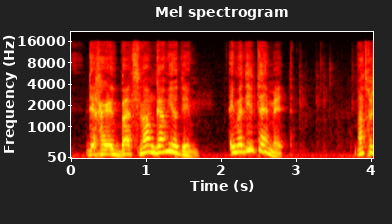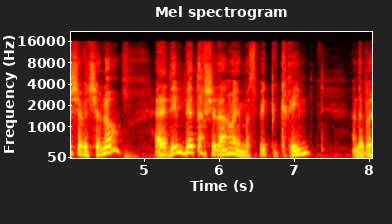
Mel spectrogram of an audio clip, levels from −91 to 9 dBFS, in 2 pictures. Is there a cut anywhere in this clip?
no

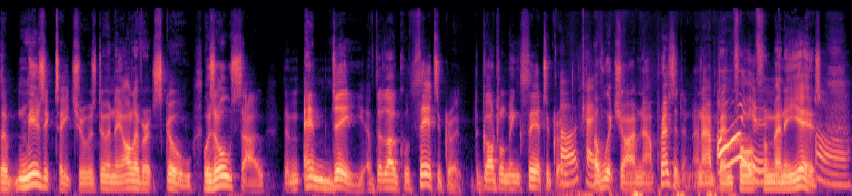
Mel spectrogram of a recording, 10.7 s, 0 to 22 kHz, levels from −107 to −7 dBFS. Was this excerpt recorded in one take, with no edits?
no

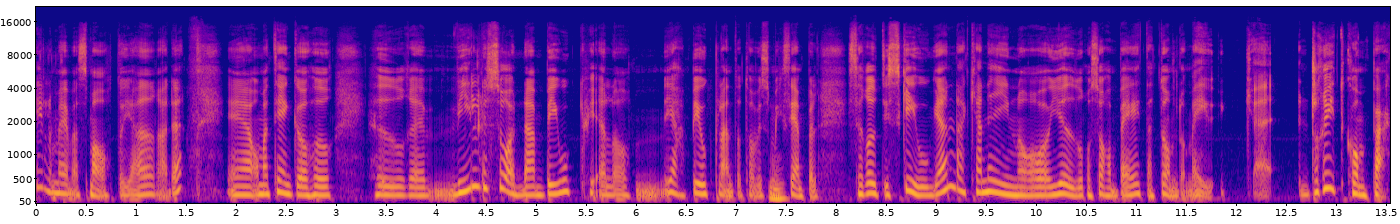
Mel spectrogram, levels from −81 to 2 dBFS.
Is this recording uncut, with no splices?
yes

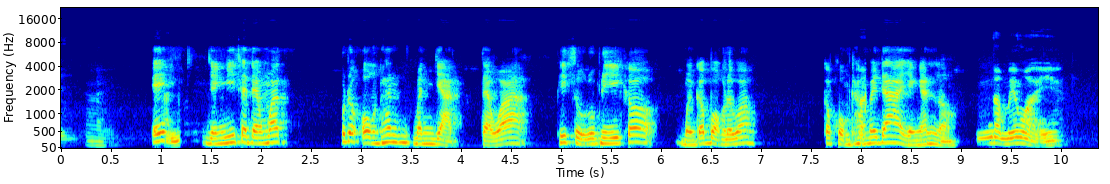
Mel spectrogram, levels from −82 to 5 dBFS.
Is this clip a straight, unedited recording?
yes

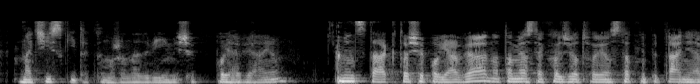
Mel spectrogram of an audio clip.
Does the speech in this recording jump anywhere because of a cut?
no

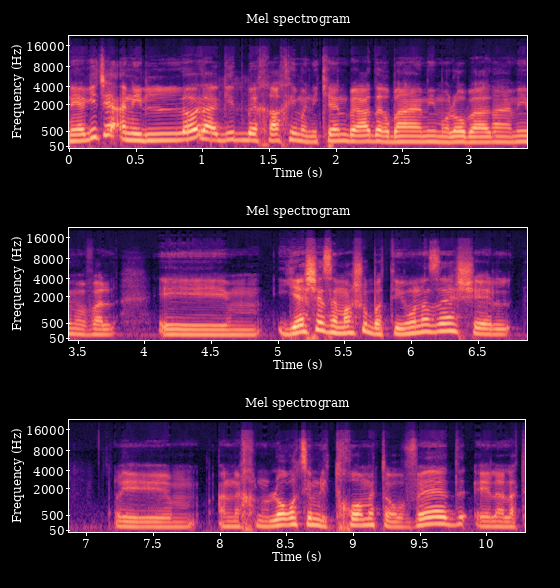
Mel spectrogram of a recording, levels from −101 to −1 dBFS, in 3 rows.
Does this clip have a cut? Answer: yes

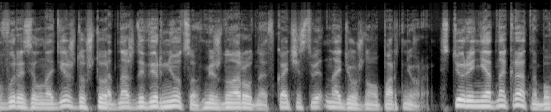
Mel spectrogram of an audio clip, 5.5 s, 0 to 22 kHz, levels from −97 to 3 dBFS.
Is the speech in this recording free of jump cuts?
no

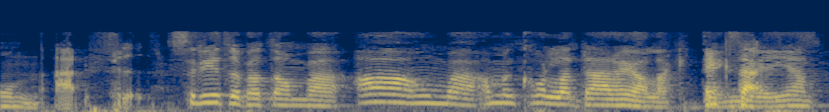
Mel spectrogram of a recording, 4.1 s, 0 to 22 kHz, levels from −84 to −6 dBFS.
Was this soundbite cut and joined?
yes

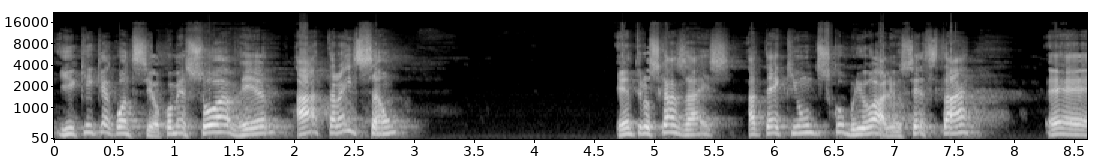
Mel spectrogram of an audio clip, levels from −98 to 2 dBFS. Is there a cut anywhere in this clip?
no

